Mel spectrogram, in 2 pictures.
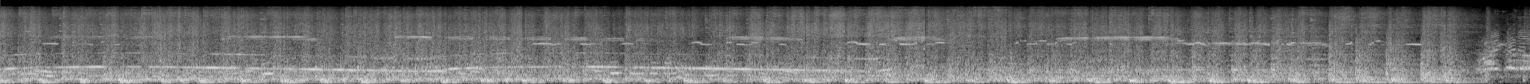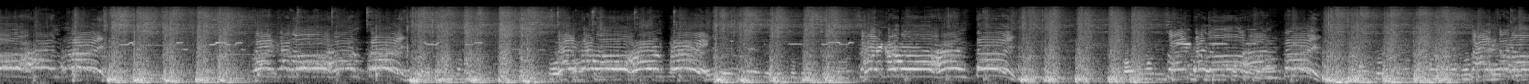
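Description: Marching snare drums played hard in a fast, dense beat by a street drum group for about the first fifteen seconds. Then the drumming stops and a crowd shouts short chanted slogans, one shout about every three seconds.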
